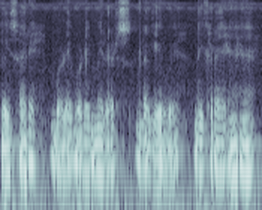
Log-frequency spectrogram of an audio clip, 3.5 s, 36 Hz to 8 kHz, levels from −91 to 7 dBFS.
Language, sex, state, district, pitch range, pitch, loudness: Hindi, male, Uttar Pradesh, Lucknow, 100-105 Hz, 100 Hz, -14 LUFS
